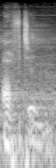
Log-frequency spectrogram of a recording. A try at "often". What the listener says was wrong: often. No, there's a T in there.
